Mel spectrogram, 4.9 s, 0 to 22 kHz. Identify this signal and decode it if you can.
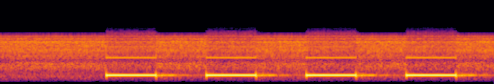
Telephone call progress tone (single-tone plan, as in Europe, Japan and elsewhere), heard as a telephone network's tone, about 440 Hz, 0.5 s on and 0.5 s off, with hum and room echo. Busy tone.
